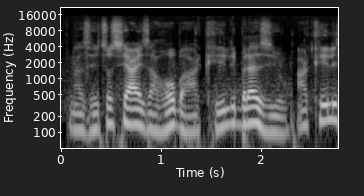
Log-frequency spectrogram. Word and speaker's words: Akilli: Aquile se escreve AKILLI, tá certo?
